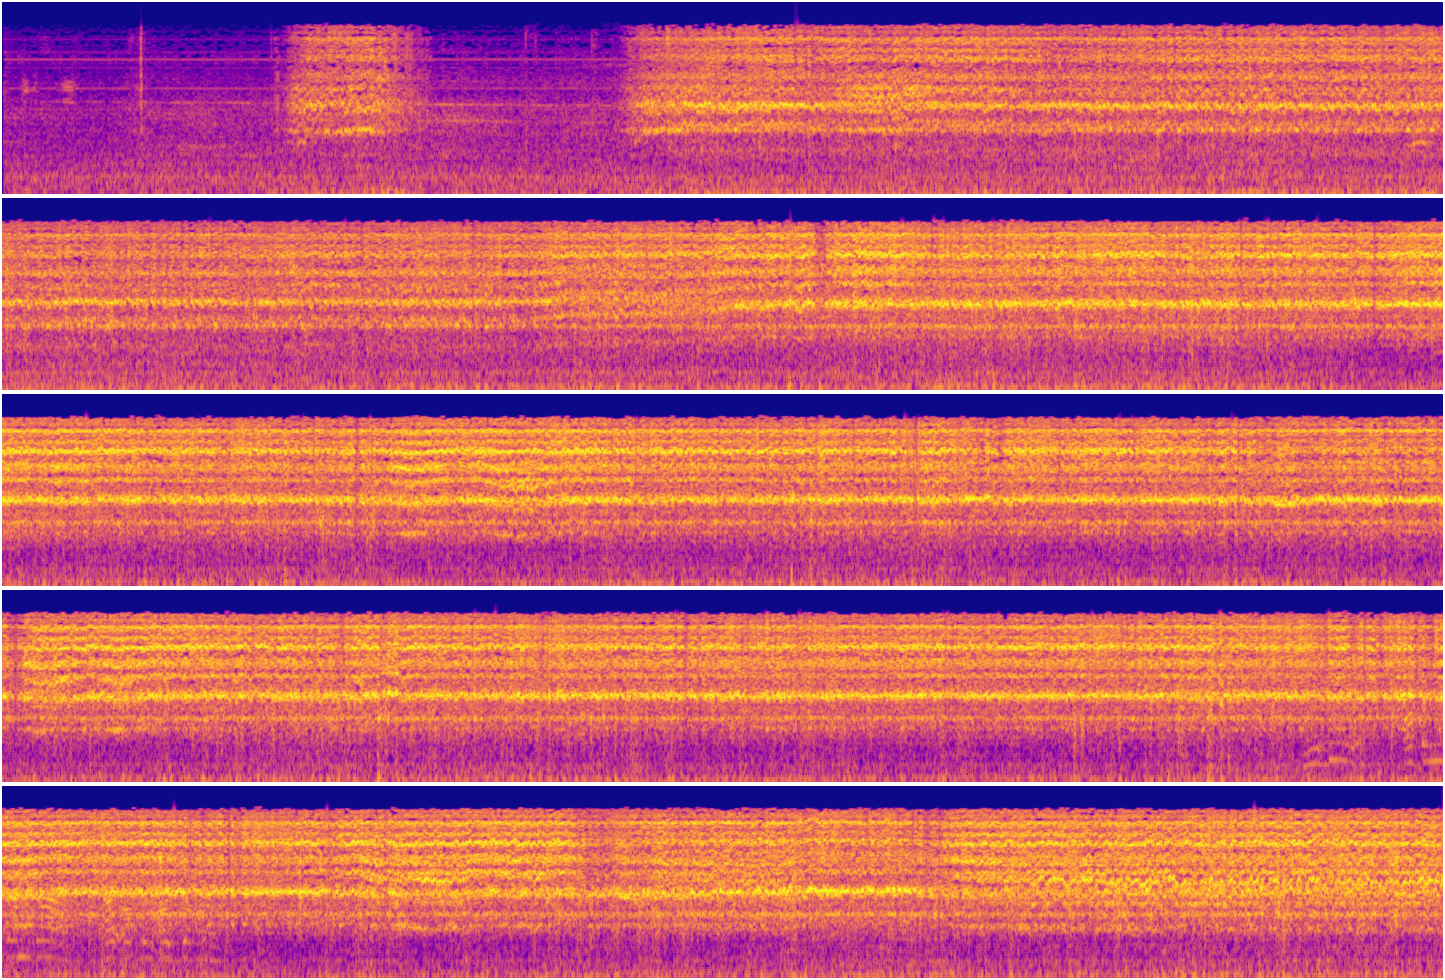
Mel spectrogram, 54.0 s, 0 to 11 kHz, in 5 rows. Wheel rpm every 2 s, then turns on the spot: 0, 40, 90, 160, 160, 160, 160, 180, 230, 230, 230, 230, 230, 230, 230, 230, 230, 230, 230, 240, 230, 230, 230, 220, 220, 210, 210.
none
